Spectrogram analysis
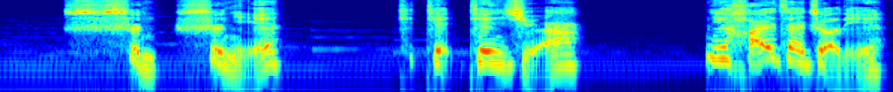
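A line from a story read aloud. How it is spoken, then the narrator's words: Startled, trembling voice. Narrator (Chinese): 通天真人闻言微微一惊，声音有些颤抖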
